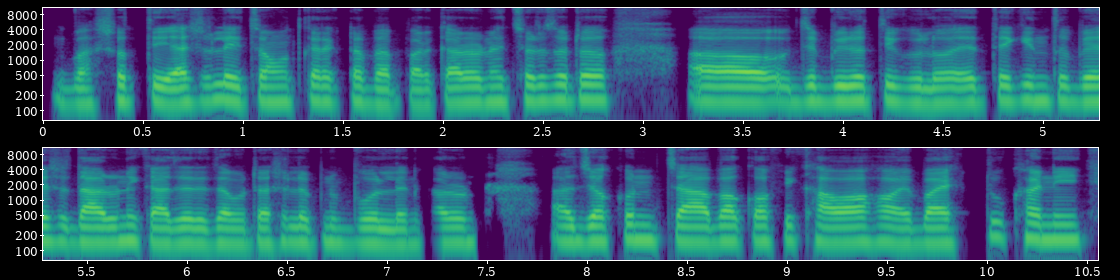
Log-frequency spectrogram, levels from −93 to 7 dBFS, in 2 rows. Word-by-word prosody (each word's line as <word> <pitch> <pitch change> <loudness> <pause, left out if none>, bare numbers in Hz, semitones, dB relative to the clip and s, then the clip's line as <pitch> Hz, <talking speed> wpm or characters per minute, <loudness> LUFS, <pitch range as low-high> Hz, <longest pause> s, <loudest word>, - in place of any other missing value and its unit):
বাহ! 140 0 -3
সত্যি 155 0 -2
আসলে 150 +3 -3
এই - - -5
চমৎকার 150 +1 -1
একটা 150 - -3
ব্যাপার 130 0 -1
কারণ 140 +1 +2
এই - - -6
ছোট, 155 - 0
ছোট, 160 0 -1 0.6
আও 150 -1 +6 0.2
যে, 155 - -1
বিরতিগুলো 150 -2 0
এতে 145 +2 -2
কিন্তু 155 -1 -2
বেশ 150 0 +3
দারুণই 145 +1 +3
কাজের 140 0 +2
যেমটা 135 -1 0
আসলে 150 +1 -4
আপনি 145 +1 -6
বললেন। 130 -1 0
কারণ 140 0 -1 0.4
আ - - -2 0.2
যখন 155 +2 0 0.2
চা 150 -2 +5
বা 155 - +4
কফি 155 0 -2
খাওয়া 145 -1 +4
হয় 145 -2 +2
বা 140 - +5
একটুখানি 170 +2 -2
150 Hz, 190 wpm, -22 LUFS, 140-155 Hz, 0.6 s, আও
